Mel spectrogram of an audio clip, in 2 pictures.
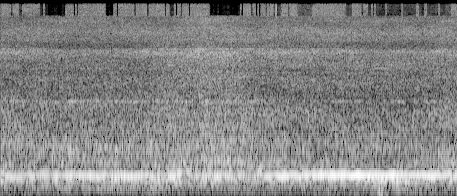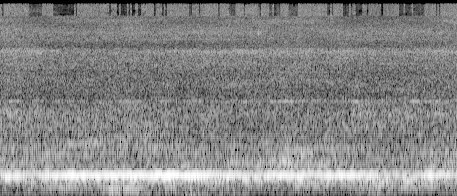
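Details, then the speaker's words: Kenmore PowerPath System vacuum, just acquired: constant high motor whine with a rough, airy roar. The motor doesn't sound the healthiest and the owner plans to take it down, but it's not bad and needs a service and tune-up. "Although I do think I will need to take this down to the motor because it doesn't sound the healthiest, but it's not bad."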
